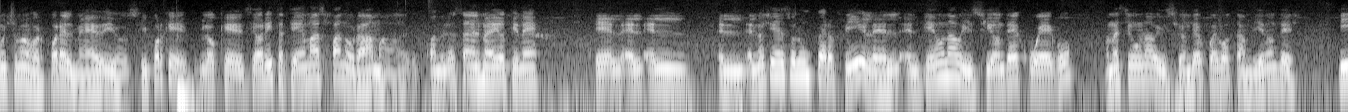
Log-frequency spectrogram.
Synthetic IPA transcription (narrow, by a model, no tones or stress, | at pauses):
ut͡ʃo̞me̞xo̞ɾpo̞ɾe̞lmeðjo̞sipo̞ɾke̞lo̞ke̞siaoɾit̪at̪je̞ne̞maspano̞ɾamakwand̪oelest̪anelme̞ðjo̞t̪je̞ne̞ | elelel | elelno̞t̪je̞neso̞loumpe̞ɾfile̞le̞lt̪je̞neunaβisjo̞nd̪e̞xwe̞ɣo | mamẽst̪jenunaβisjo̞nd̪e̞xwe̞ɣo̞t̪ambjend̪o̞nd̪e̞ | i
